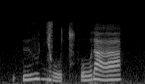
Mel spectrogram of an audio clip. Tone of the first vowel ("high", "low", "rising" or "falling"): rising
